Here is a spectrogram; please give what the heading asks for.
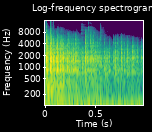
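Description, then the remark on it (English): Three dice, two positive and one negative, clatter and rattle across a hard tabletop for about a second, a busy burst of small clicks that thins out as they settle. “Will you roll for me, please?”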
